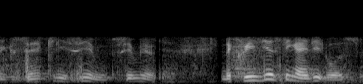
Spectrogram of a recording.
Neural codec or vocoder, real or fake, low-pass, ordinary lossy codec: none; real; 3.6 kHz; AAC, 24 kbps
